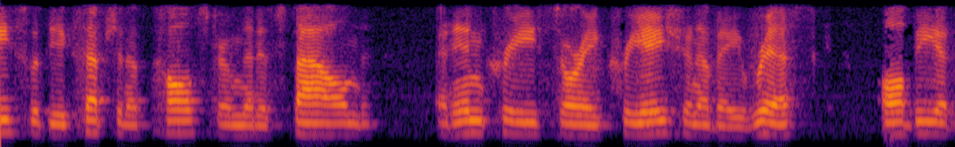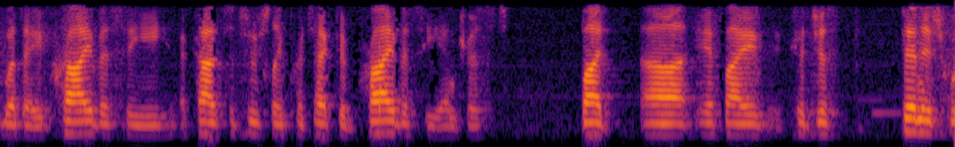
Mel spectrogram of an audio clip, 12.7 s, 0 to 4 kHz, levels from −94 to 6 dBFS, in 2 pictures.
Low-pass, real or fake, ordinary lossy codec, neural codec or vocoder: 3.6 kHz; real; AAC, 24 kbps; none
